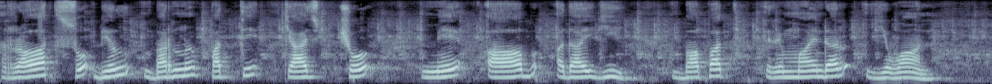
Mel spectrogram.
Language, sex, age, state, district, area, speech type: Kashmiri, male, 30-45, Jammu and Kashmir, Baramulla, rural, read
